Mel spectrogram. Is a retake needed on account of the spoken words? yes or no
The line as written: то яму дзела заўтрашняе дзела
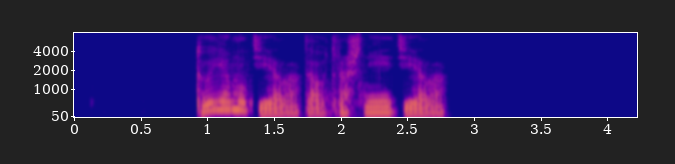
no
